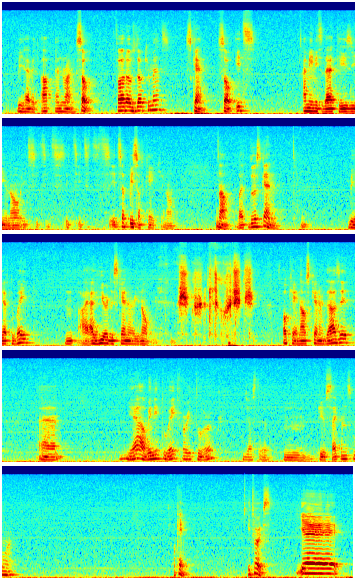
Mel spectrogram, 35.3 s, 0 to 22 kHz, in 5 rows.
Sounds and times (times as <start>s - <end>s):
Speech: 0.3s - 5.1s, 6.0s - 10.6s, 11.4s - 13.2s, 14.0s - 14.8s, 15.4s - 21.2s, 21.9s - 22.4s, 23.5s - 28.6s, 31.6s - 32.1s, 33.1s - 35.1s.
